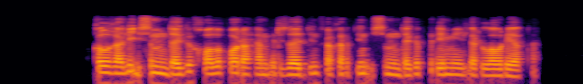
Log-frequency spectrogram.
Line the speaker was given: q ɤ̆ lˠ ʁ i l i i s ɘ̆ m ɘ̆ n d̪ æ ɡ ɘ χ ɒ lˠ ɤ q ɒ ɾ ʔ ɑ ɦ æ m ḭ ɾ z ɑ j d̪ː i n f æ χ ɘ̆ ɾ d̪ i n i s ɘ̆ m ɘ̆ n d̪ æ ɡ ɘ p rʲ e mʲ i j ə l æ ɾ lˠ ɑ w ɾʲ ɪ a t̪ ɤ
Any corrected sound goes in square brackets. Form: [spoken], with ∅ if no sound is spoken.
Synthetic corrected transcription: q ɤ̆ lˠ ʁ [æ] l i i s ɘ̆ m ɘ̆ n d̪ æ ɡ ɘ χ ɒ lˠ ɤ q ɒ ɾ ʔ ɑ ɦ æ m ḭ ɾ z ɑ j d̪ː i n f æ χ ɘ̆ ɾ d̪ i n i s ɘ̆ m ɘ̆ n d̪ æ ɡ ɘ p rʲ e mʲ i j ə l æ ɾ lˠ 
